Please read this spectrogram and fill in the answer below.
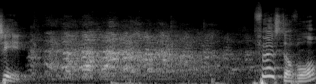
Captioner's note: crowd laughing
